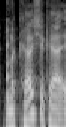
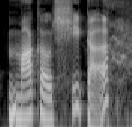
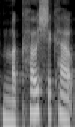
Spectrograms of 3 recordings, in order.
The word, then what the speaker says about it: Makoshika: Makoshika is how you pronounce it. It isn't how we pronounced it for a couple months before we got there. – Right. It looks like, when you look at the word, it looks like it would be pronounced Makoshika, which is what we called it for months. But it is Makoshika, which is an Indian word for badlands.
